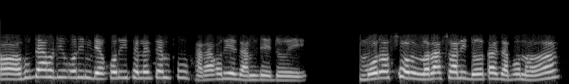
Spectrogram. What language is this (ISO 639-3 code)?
asm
